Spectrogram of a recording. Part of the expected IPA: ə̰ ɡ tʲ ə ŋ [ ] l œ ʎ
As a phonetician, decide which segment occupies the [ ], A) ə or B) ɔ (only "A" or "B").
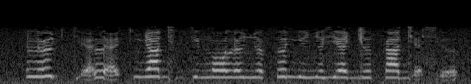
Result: B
